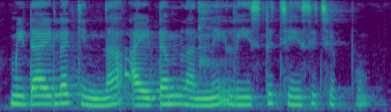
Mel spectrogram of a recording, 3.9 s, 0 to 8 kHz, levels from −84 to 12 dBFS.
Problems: background sounds at intervals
